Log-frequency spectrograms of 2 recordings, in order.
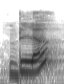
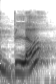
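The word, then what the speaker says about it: bleu: first one is blue blue in French is blur and the feminine form will be pronounced as blur masculine feminine both will be blur in pronunciation but spelling is going to be changed feminine we are going to add an e at the end second color is black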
